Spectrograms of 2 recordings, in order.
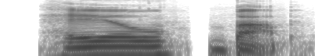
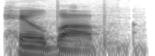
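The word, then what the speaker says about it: Hale-Bopp: Hillbob? Hellbob? Something like that. – Hail-bop. – Hail-bop. – When you said Hillbob, I typed in H-I-L-L-B-O-B.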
